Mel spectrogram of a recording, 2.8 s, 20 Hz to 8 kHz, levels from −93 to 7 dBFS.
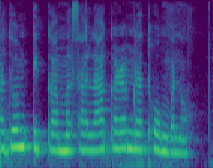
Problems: low volume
